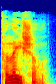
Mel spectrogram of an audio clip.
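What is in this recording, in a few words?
"palatial", British English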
